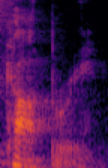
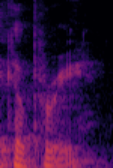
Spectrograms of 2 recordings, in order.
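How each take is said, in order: First: Capri is said the native Italian way. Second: Capri is said the American way. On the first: The speaker calls it right. "it's Capri" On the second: The speaker calls it wrong. "I say Capri, probably because I'm a silly American"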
